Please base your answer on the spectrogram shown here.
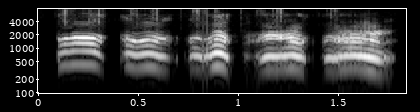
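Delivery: high, loud bursts of growling; mad growling, imitated. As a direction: growl over and over in re-enacted rage. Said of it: "I get so mad".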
